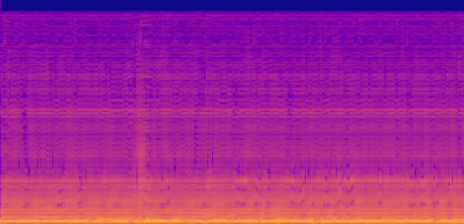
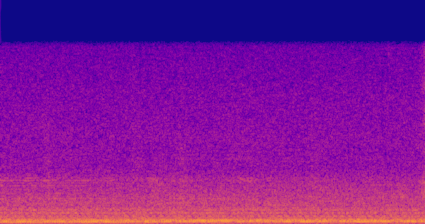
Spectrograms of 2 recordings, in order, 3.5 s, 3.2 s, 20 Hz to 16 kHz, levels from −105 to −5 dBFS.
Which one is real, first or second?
second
